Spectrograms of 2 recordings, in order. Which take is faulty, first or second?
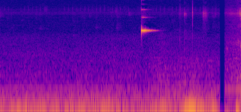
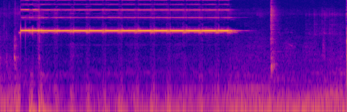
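first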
